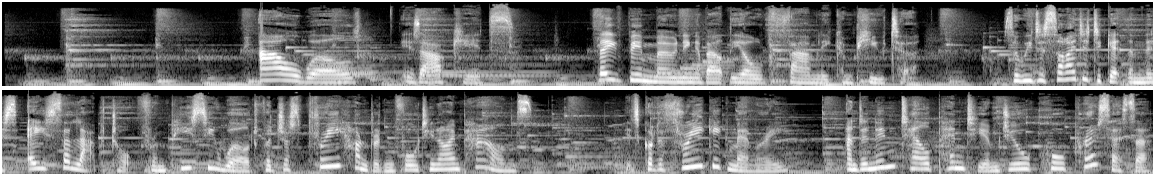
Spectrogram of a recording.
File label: natural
